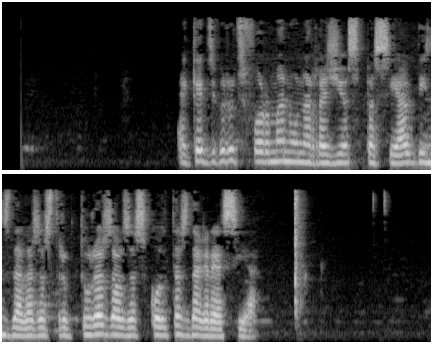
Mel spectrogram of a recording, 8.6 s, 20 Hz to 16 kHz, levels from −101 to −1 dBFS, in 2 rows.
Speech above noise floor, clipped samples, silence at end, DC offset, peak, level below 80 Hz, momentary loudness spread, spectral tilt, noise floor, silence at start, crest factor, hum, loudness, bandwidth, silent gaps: 58 dB; under 0.1%; 1.25 s; under 0.1%; -2 dBFS; -68 dBFS; 8 LU; -3 dB/octave; -82 dBFS; 1.75 s; 24 dB; none; -23 LUFS; 11.5 kHz; none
